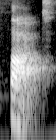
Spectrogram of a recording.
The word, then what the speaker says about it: though: the F sound so I will hear people say fo not though fo not though and so the mistake here is that people um again you're not touching your teeth with your tongue but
